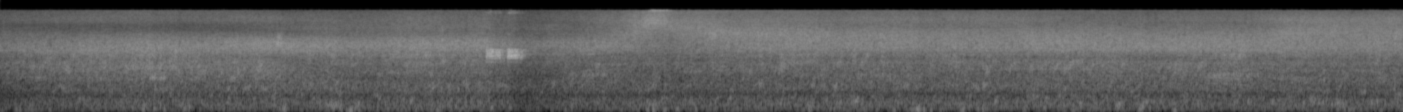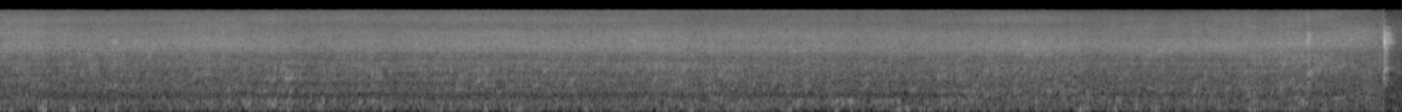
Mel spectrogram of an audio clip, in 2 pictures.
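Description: Turbulent, silt-laden river water pouring through a barrage sluice gate: a steady, dense rush of churning whitewater.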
